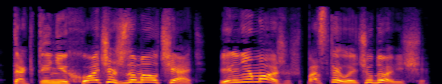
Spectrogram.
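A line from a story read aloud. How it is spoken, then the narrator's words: Angry yelling. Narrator (Russian): заорал Автоматей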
